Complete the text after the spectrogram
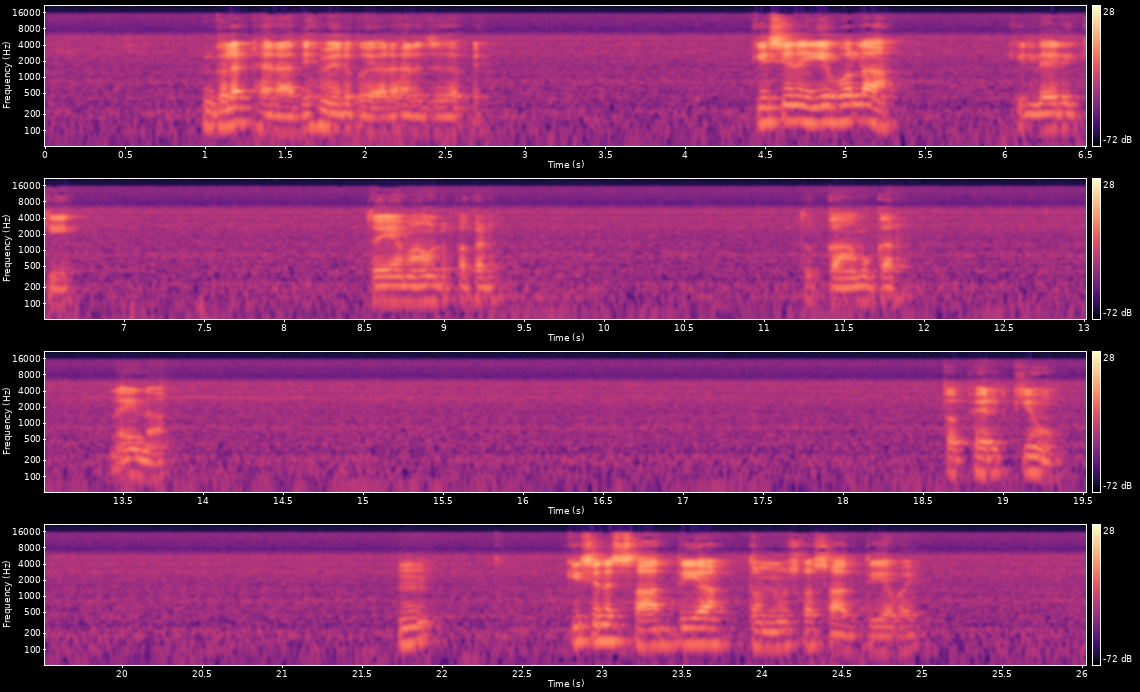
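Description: A man speaks calmly and close by, in short phrases with pauses.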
